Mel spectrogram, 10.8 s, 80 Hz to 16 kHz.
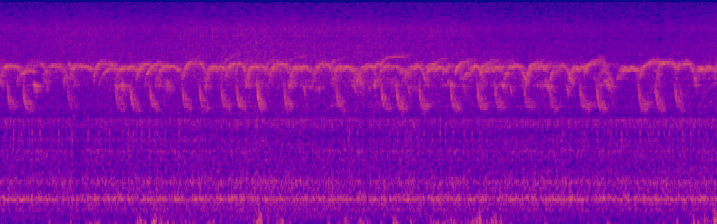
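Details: Juvenile European greenfinches in a garden, fed by the male, the first young of 2021; continuous fast, wavering high-pitched begging calls running through the whole recording over a steady low hum and soft rumbling noise.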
